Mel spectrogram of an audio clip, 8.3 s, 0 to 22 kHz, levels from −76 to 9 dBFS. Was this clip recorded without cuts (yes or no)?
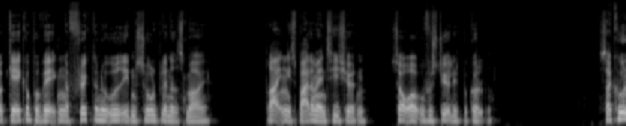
yes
